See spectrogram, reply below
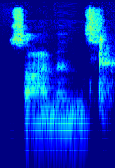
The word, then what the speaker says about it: Simons: How do you pronounce that guy? – They just paid Anfernee. Yeah, you got it, Simons.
